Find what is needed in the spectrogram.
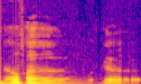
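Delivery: very high, creaky, light voice. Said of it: "like light voice".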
